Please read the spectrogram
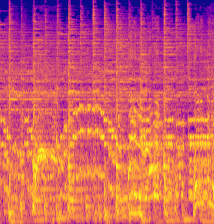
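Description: A live soul band plays an instrumental passage with no vocals. An organ-like keyboard lead with bending pitch lines sits over a steady groove of congas, drum kit and bass.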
